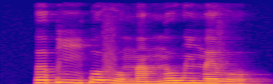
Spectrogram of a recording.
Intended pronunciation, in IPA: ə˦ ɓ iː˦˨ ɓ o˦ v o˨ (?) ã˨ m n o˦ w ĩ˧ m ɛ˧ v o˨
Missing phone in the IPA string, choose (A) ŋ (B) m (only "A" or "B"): B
